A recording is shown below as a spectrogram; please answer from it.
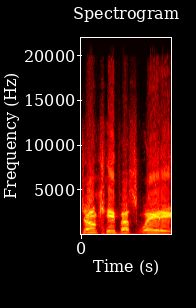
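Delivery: curt, blunt, brusque man's voice, very loud. Speaker repeats a game character's line in a brusque man voice. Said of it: "He says it in that brusque man voice".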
